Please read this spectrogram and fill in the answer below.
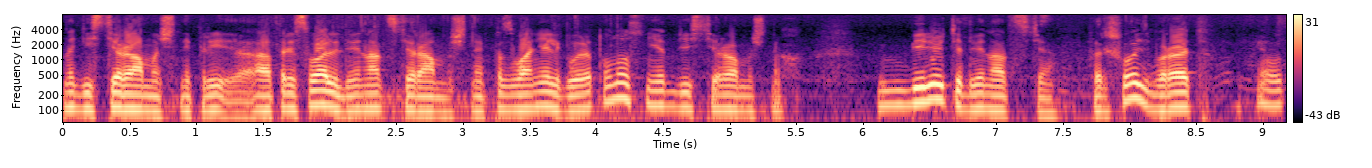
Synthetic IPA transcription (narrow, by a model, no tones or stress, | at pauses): nədʲɪsʲtʲɪɾamət͡ɕnɨjpɾʲɪɐp̪ɾʲɪsvˠalʲɪd̪vʲɪnat̪sɨ̥tʲɪɾamət͡ɕnɨjəpəzvɐnʲilʲɪɡəvɐɾʲat̪ʊnasnʲet̪̚dʲɪsʲɪ̥tʲɪɾamət͡ɕnɨ̰x | bʲɪɾʲotʲɪd̪vʲɪnat̪sɨ̥tʲɪpɾʲɪʂlˠosʲbɾatʲmʲevot̪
